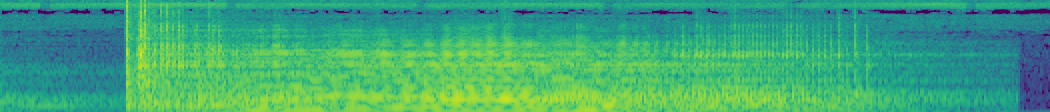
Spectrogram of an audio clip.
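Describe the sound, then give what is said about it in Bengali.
A wooden door swings open in a room upstairs with a long, loud creak. It starts abruptly and groans on with a wavering, harmonic tone for several seconds before slowly fading. “উপরে উঠে একটা ঘরের দরজা খুলে দিল রাম”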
